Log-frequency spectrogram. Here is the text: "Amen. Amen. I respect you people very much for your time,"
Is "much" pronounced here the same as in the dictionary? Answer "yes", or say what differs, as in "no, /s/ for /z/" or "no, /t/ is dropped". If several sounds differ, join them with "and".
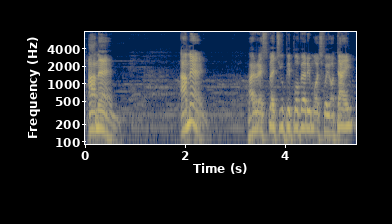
yes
